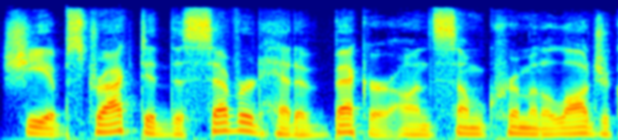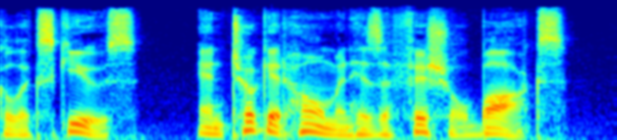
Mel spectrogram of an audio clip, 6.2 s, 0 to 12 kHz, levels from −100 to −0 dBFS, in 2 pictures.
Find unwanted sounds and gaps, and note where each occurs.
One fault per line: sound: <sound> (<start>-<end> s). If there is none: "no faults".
no faults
